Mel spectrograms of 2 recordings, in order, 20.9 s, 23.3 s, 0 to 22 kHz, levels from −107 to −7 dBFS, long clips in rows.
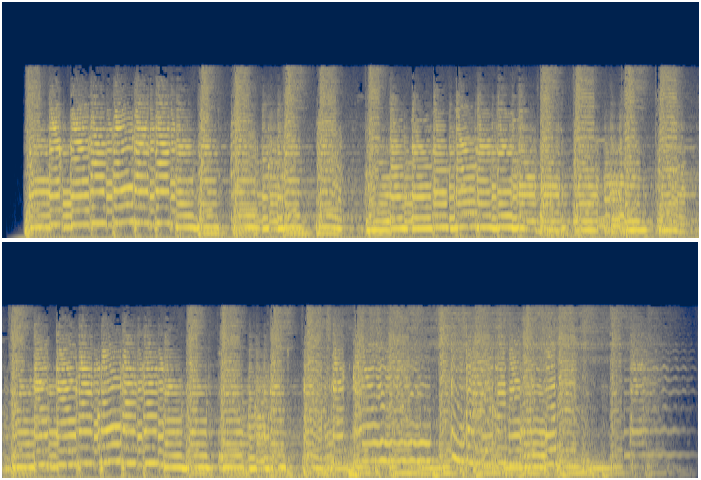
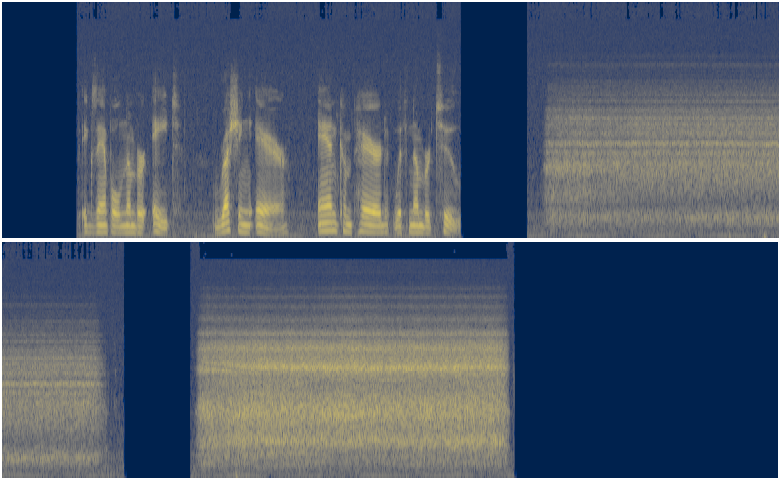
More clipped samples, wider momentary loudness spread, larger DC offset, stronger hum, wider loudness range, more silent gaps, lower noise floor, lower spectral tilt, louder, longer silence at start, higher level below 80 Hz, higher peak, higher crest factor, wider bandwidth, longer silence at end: neither; second, 5 LU vs 13 LU; first, 1% vs under 0.1%; neither; second, 2 LU vs 12 LU; second, none vs 6.91-7.87 s, 13.51-14.47 s; second, -41 dBFS vs under -90 dBFS; first, -5.5 dB/octave vs -4 dB/octave; first, -17 LUFS vs -30 LUFS; second, 0.05 s vs 1.2 s; first, -34 dBFS vs -64 dBFS; first, -2 dBFS vs -12 dBFS; second, 14 dB vs 22 dB; second, 7.4 kHz vs over 20 kHz; second, 0 s vs 4.05 s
